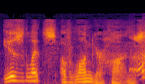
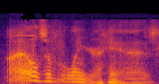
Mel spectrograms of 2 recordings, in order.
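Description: First: The first word is said like 'islets'. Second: The first word is said like 'isles'. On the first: The speaker calls it right. "It's the Islets of Langerhans" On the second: The speaker calls it wrong. "hadn't even pronounced it correctly"

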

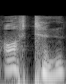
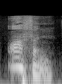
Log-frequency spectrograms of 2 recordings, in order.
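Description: First: The T sound is pronounced in the middle. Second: The T sound is silent in the middle. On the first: The speaker calls it wrong. "not often" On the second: The speaker calls it right. "You don't say the T"

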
